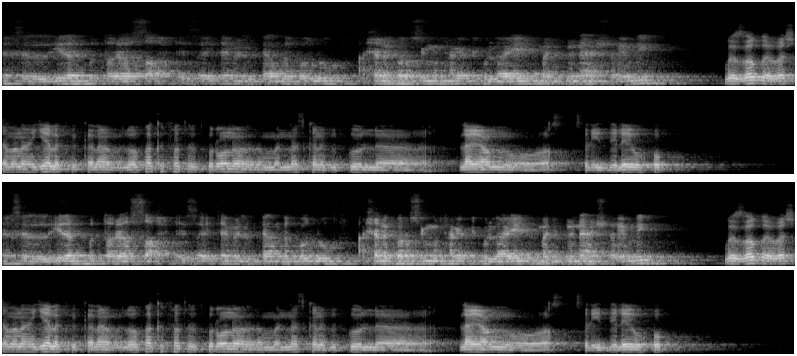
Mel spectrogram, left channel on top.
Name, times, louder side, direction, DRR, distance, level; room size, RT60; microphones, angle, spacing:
voice 1, 0.0-6.6, right 1 dB, 70° right, 4 dB, 1.2 m, -20 dB
voice 2, 7.2-12.2 12.5-13.4 13.8-14.6, equal, ahead, 9 dB, 0.3 m, -19 dB
10.5 x 4.1 x 7.4 m, 1.3 s
head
